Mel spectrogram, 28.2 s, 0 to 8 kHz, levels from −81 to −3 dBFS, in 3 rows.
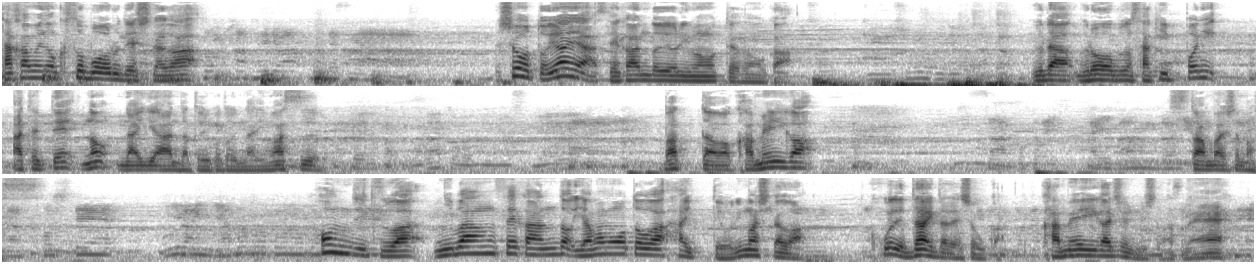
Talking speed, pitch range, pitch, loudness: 250 characters per minute, 105-170 Hz, 140 Hz, -22 LUFS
